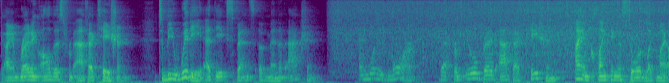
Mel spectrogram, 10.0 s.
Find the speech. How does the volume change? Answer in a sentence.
The loudness of the talking goes down, then up.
